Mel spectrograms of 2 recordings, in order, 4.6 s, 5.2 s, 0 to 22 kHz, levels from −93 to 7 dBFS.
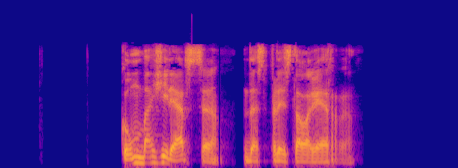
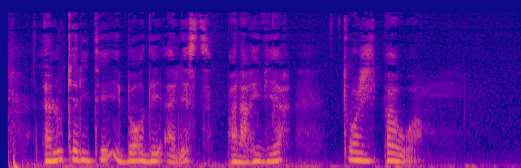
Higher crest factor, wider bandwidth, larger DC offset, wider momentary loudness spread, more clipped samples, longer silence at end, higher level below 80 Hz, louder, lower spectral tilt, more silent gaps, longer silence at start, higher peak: about the same, 18 dB vs 16 dB; second, 8 kHz vs 16 kHz; neither; second, 11 LU vs 14 LU; neither; first, 1.05 s vs 0.45 s; second, -54 dBFS vs -46 dBFS; first, -15 LUFS vs -29 LUFS; second, -2.5 dB/octave vs -6 dB/octave; first, 2.35-2.42 s vs none; first, 1.2 s vs 0.1 s; first, 0 dBFS vs -14 dBFS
